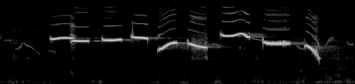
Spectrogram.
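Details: Oriental magpie-robin in morning song, delivering about eight loud whistled notes in quick succession, level tones alternating with buzzier downward slurs, the last note dropping steeply.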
